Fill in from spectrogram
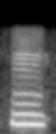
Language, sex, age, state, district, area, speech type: Dogri, female, 30-45, Jammu and Kashmir, Udhampur, rural, conversation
